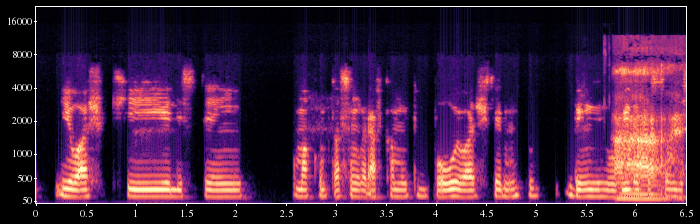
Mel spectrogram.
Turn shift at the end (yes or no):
yes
